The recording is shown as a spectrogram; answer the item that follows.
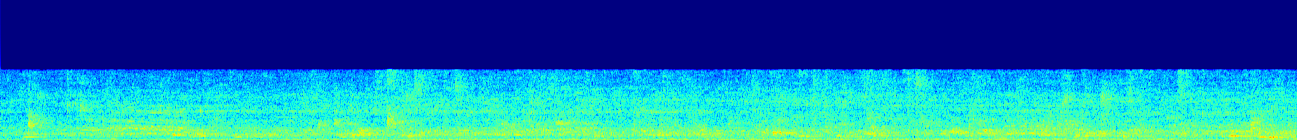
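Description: A steady rushing noise like running water, over a low steady hum.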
